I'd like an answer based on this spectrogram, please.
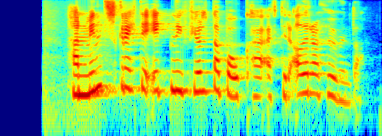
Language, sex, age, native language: Icelandic, female, 20-29, Icelandic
